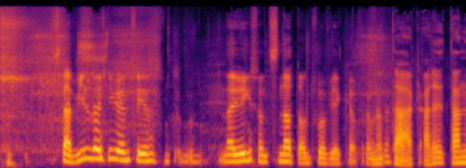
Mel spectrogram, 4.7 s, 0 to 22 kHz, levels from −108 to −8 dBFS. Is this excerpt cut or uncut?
uncut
